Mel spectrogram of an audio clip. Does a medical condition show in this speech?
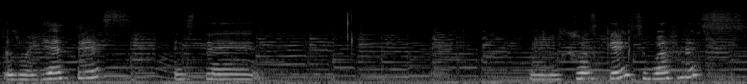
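Yes: Down syndrome; 20 years old.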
